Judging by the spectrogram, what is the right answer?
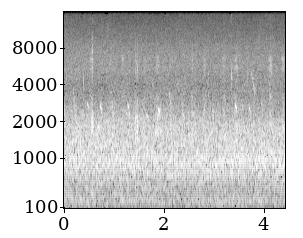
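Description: Mallard ducks quacking softly in a run of short calls over a steady outdoor hiss.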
